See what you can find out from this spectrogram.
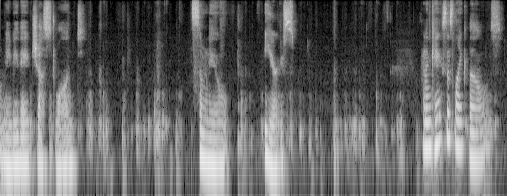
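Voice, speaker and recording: A woman playing a small, encouraging insect-folk clinician in an ASMR medical roleplay, soft-spoken, hesitant and matter-of-fact. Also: deep voice, creaky, slight background noise, full character voice, poor audio. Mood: calm, explanatory.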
